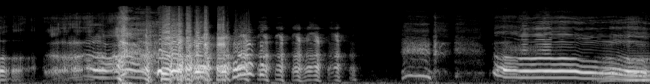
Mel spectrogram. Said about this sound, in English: He was yawning. He was yawning.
